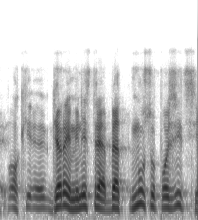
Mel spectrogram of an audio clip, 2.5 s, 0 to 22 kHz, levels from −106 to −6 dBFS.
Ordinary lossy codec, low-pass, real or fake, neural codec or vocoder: Opus, 24 kbps; 7.2 kHz; fake; codec, 16 kHz, 8 kbps, FunCodec, trained on LibriTTS, 25 frames a second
